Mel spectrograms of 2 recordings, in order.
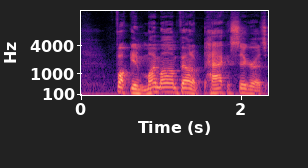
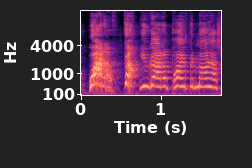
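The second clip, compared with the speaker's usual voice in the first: high, loud mock mom yell; mom shouting; 5 dB louder than usual. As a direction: bellow it like an angry mother. Mom voiced yelling, retold.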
